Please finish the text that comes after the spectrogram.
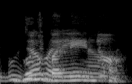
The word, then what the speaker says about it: भुजबलेन: भुजबलेन ऐसा नहीं है, भुजबलेन। भुजबलेन। अच्छा, भुजबलेन अर्जिता। हाँ, थोड़ा आपको प्रयत्न करना होगा सबको, ना कि आप अकेले को, सबको प्रयत्न करना है, तभी हम भुजबलेन ऐसा उच्चारण कर सकते हैं।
